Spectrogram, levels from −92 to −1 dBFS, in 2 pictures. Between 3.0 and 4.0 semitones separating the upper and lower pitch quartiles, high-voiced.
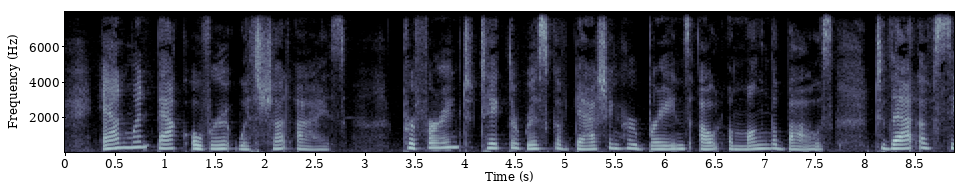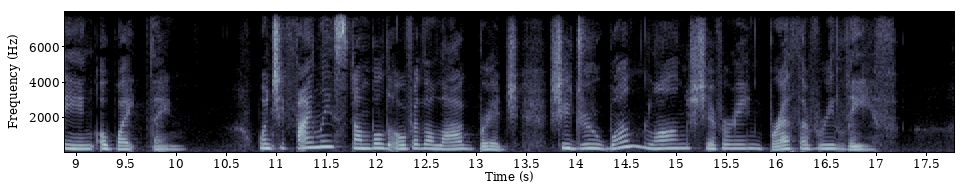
Yes: average, 3.4 semitones; high, 220 Hz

